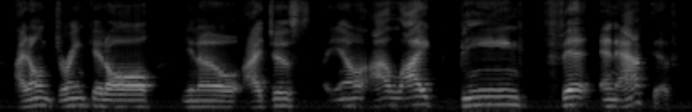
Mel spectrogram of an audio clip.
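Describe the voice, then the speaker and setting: Speaking at a very slow pace, a man uses a fairly high pitch and fairly even intonation. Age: 60s. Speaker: cosmetic dentist. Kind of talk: interview.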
